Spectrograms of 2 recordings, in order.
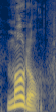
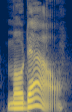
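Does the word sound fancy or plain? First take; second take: plain; fancy. First: It is said in a plain, ordinary way. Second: It is said in a fancy, elegant way. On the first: The speaker calls it right. "You say it modal. It sounds stupid" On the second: The speaker calls it wrong. "I used to pronounce it funny"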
